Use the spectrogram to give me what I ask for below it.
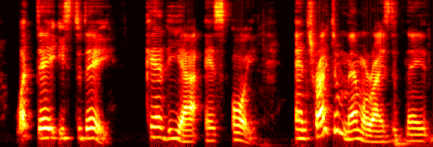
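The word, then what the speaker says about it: hoy: the sentence like oh is oi oi not hoi oi without any sound the h o s today is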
